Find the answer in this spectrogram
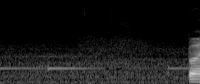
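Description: The 2018 Chevrolet Impala's 3.6L V6 idling just after a push-button start, a faint steady hum inside the cabin. A thin steady tone runs under it, breaking off briefly twice.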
